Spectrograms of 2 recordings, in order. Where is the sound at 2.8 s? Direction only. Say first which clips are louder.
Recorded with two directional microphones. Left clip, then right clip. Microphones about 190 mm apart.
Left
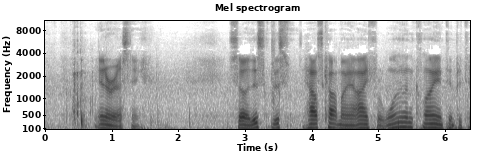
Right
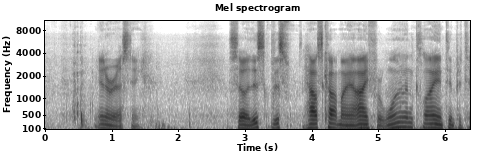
Right 3 dB; 25° right (ahead or behind).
